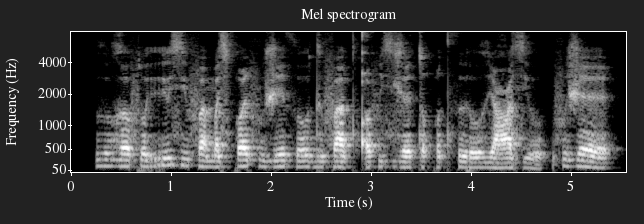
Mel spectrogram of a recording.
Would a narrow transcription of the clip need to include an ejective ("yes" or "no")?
yes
